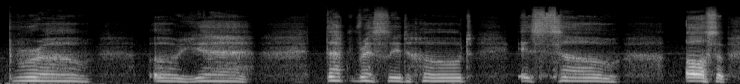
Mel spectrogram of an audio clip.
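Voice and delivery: lightly voiced dopey stoner drawl, slow; laid-back surfer dude, stretched out; mock Matt Riddle. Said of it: "he's literally".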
